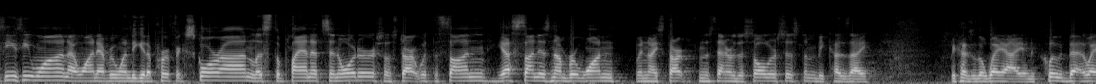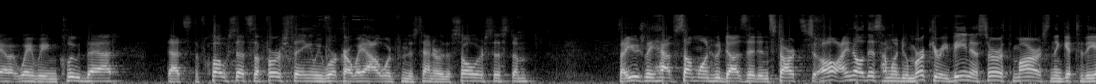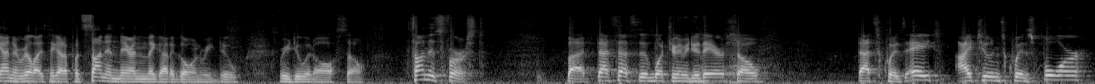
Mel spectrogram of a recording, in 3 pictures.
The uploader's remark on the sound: Live Class Lecture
